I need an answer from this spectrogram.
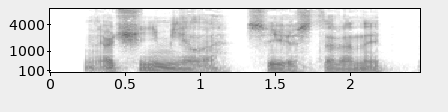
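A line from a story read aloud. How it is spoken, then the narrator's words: Dry remark. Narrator (Russian): сухо заметил Пуаро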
